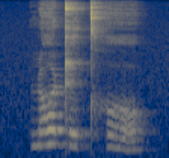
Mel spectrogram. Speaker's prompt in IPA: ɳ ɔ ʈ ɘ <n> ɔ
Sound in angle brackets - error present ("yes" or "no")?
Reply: yes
